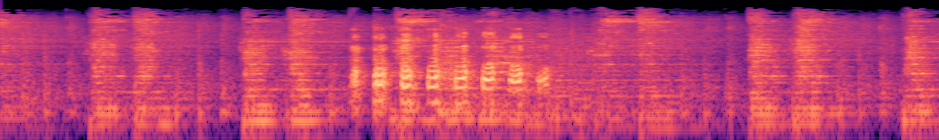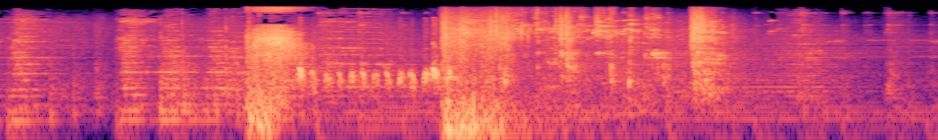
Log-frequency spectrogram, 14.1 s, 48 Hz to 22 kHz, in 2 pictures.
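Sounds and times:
background music: 0.0 - 14.0
loud explosion: 8.9 - 11.2
glass shattering: 10.2 - 12.9.

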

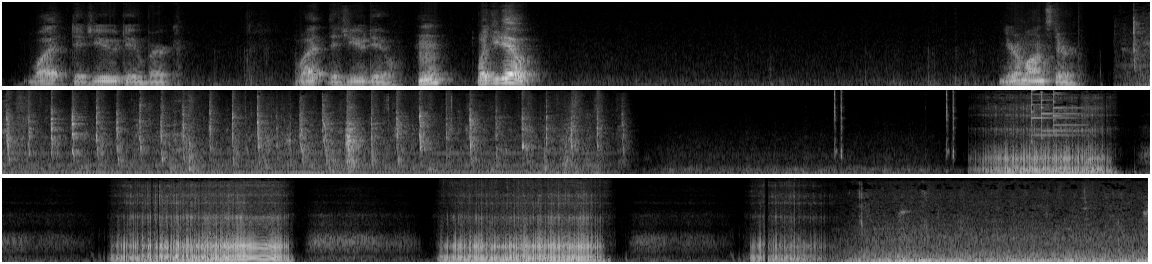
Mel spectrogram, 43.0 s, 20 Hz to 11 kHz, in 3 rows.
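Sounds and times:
single clicks: 26.1 - 26.3
squirrel snoring: 26.4 - 39.3.

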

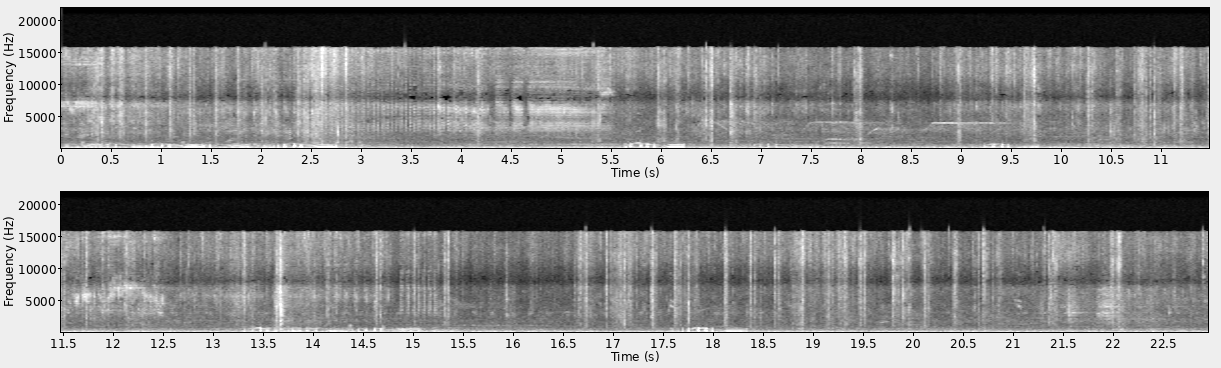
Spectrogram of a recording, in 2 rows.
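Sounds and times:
pigeons cooing: 0.0 - 3.2, 5.3 - 7.6, 9.2 - 10.0, 13.2 - 15.6, 17.4 - 18.5.

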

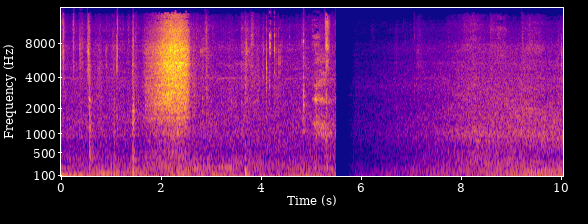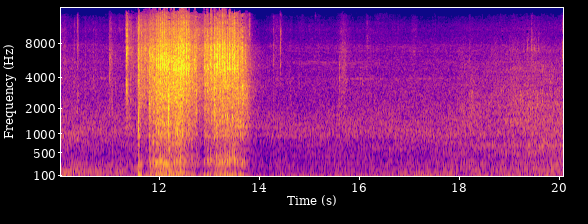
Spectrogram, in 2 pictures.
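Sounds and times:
roll-up door rattling open: 11.6 - 13.9.

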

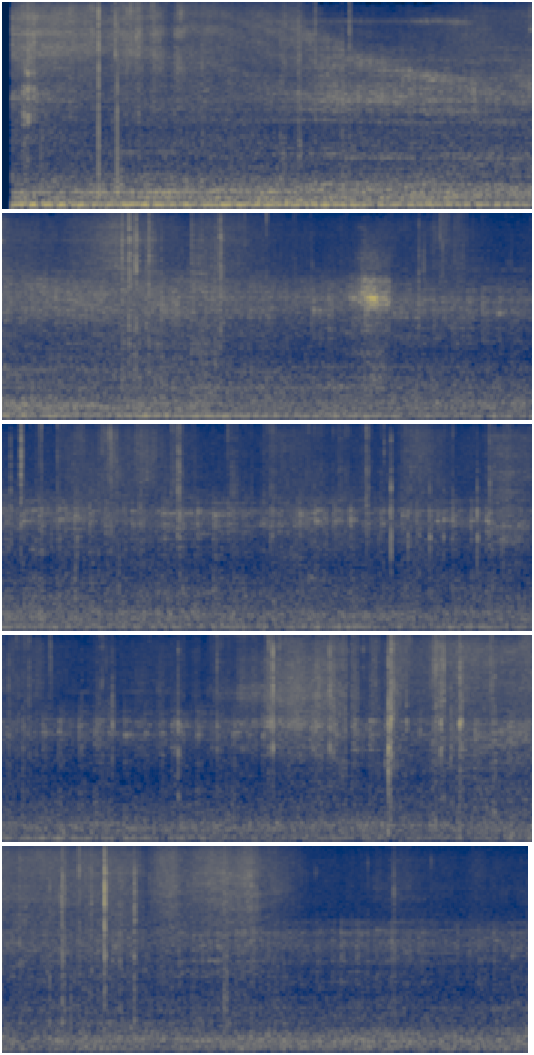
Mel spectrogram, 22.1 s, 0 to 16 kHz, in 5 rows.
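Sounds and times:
diesel locomotive engine drone: 0.1 - 22.0
freight cars clacking on rails: 0.1 - 22.0.

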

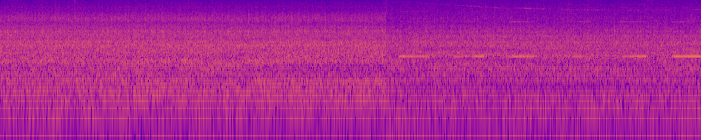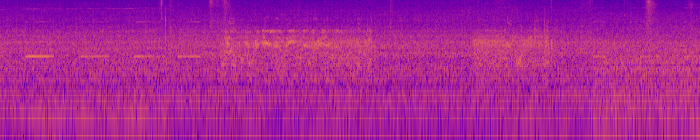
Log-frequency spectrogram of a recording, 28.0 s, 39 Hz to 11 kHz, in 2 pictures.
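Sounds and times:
truck engine and road noise: 0.0 - 28.0
reversing alarm beeping: 8.0 - 8.6, 9.3 - 10.8, 11.4 - 21.5, 27.7 - 28.0.

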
